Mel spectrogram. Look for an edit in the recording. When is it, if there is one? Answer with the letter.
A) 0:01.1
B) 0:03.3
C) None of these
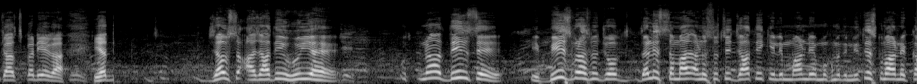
A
